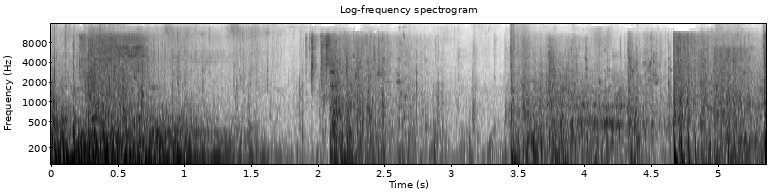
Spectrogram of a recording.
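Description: Rapid gunfire in Fortnite, dense bursts of shots and cracks in several loud clusters, some close and sharp, across the whole stretch with little talk.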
